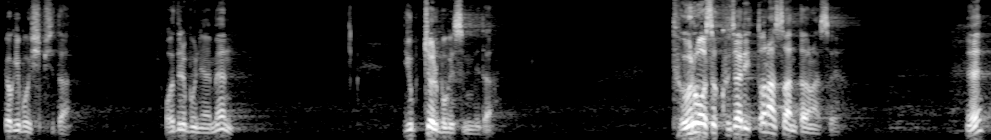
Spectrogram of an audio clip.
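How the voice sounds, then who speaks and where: A middle-aged man, a senior pastor, preaching a lively sermon and joking with his congregation. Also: on the low side, measured pace, pauses often, slightly rough. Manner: animated, jokes with the congregation, acts out quotes. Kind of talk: lively Friday prayer-meeting sermon. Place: church sanctuary. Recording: long church hall reverb.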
